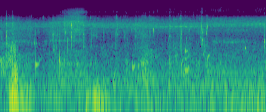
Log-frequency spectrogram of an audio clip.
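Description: River water sloshing and splashing around a landing net held in the current, with a louder splash right at the start and then small scattered splashes and drips as hands work the netted ayu in the water.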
